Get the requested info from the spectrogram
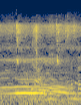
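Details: Cattle at a kerapan sapi bull race at Griduh Onggu, with bulls from Sapudi island. A steady, drawn-out low moo with rich harmonics lasts over a second, with people talking around it.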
